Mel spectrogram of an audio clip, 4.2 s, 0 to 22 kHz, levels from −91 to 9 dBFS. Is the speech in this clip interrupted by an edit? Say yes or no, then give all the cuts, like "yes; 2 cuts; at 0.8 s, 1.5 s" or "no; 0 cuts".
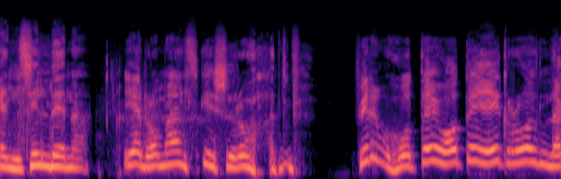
yes; 1 cut; at 2.5 s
